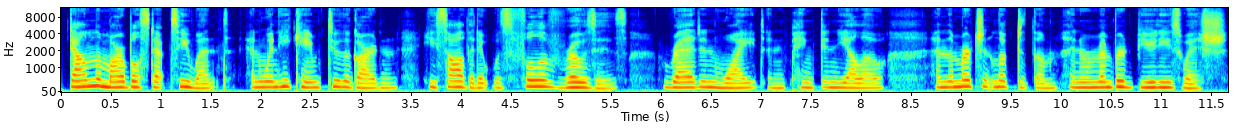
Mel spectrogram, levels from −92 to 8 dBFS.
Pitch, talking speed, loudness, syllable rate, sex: 210 Hz, 195 wpm, -16 LUFS, 4.8 syllables/s, female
